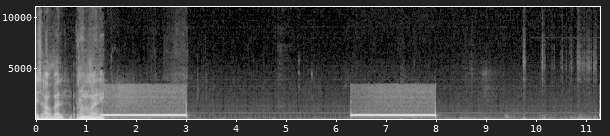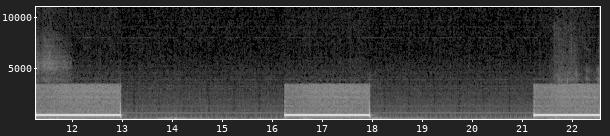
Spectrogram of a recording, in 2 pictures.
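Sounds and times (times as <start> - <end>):
speech: 0.0 - 1.5
telephone ringback tone on an unanswered call: 1.4 - 3.0, 6.3 - 8.0, 11.3 - 13.0, 16.2 - 18.0, 21.2 - 22.5.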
